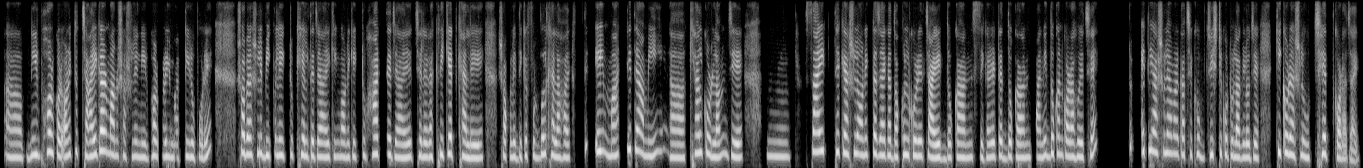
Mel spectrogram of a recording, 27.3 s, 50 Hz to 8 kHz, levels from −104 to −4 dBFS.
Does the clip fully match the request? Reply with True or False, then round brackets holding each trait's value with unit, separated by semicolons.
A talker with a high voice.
True (265 Hz)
